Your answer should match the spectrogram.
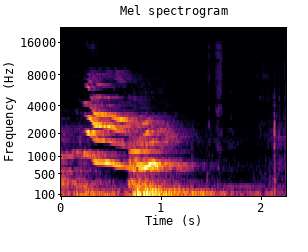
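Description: A person's voice sliding down in pitch over about half a second as the ensemble singing breaks off, then a short rising-and-falling vocal sound, fading to quiet.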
